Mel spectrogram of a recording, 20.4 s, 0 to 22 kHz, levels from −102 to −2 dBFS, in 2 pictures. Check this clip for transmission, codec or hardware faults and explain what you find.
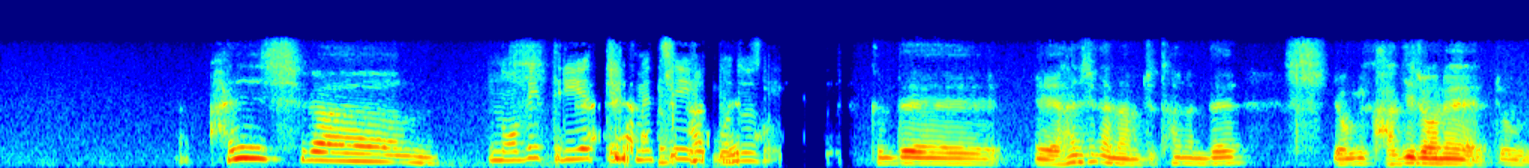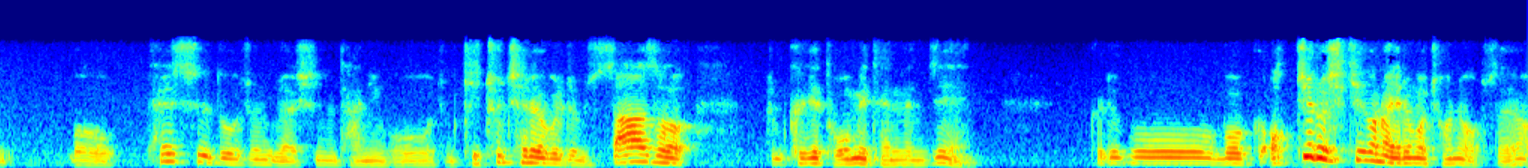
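Three kinds of echo-canceller trouble appear, all within about two seconds, while the speech itself is carried over a call path that stops at 8 kHz.

Echo leak: brief, quieter copies of the speech surface at 3.67–3.73, 4.38–4.42, 5.1–5.23 and 5.5–5.62 s, each trailing the original by 437 ms. The first two sit roughly 15 dB below the speech, the later ones fainter, around 25 and 30 dB down. The likely cause is a loudspeaker on the far end whose canceller failed to strip out everything its microphone caught, so fragments were returned down the line.

Speech suppressed in double talk: from 3.73 to 5.11 s the speech sags and breaks up in pieces, falling by as much as roughly 40 dB and losing about a second in total. This fits both sides talking at once, with the canceller unable to tell its local talker from the loudspeaker's echo and attenuating the whole mix.

Background gated by the echo canceller: at 5.39–5.5 s the room tone drops away by about 33 dB for roughly a tenth of a second, then returns. 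The canceller clamped the microphone hard while the loudspeaker was active and released it once playback eased, so the ambience briefly vanishes and snaps back.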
